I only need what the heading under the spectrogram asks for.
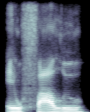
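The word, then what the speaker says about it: eu falo: um yo hablo is eu falu right that last vowel is not an o in portuguese but an oo um ayakome elekomi where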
